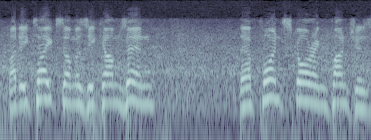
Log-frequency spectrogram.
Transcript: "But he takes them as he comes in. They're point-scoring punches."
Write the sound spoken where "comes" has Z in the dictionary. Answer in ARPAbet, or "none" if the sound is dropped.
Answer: Z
